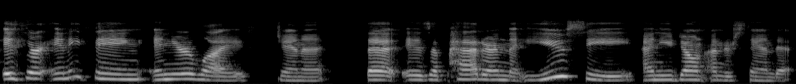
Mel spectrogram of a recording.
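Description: A woman hosting a live call-in show as a psychic reader, talking in an animated, coaxing way and laughing often. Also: medium pitch, slow pace.

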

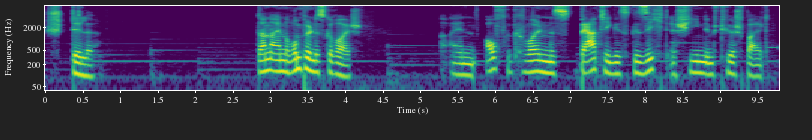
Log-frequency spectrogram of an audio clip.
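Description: A man calmly and measuredly reading a fantasy short story aloud as narrator. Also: medium pitch, slow pace, pauses often. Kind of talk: scripted storytelling. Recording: soft guitar music behind.

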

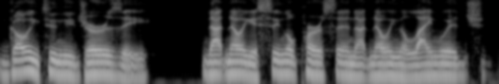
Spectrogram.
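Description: A man's voice: lowish voice, steady tone, moderate pace, clean tone, no room sound, clean studio sound. A man in his forties from Ukraine, Russian his first language, answering questions earnestly as a podcast guest in an office. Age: 40s. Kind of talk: casual interview. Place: bright office with a lounge set.

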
